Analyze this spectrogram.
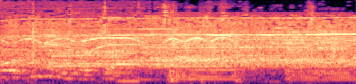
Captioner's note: crowd cheering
